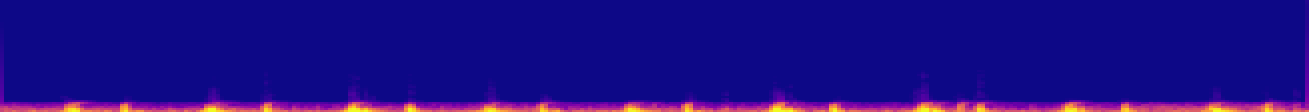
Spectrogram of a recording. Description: 🎧 Heartbeat pulse medium rate real sound, SOUND EFFECT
